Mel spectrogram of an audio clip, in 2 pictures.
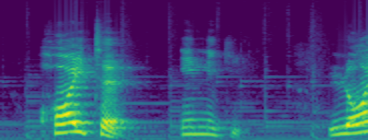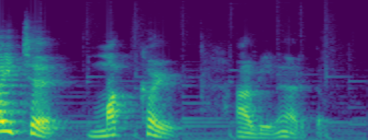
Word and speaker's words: heute: ஏவும் ஊவும் டாய்ச்ல ஒரு வார்த்தையில சேர்ந்து வந்தா அதை ஓய்னு சொல்றோம். எடுத்துக்காட்டுக்கு heute இன்னைக்கு, Leute மக்கள் அப்படின்னு அர்த்தம்.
